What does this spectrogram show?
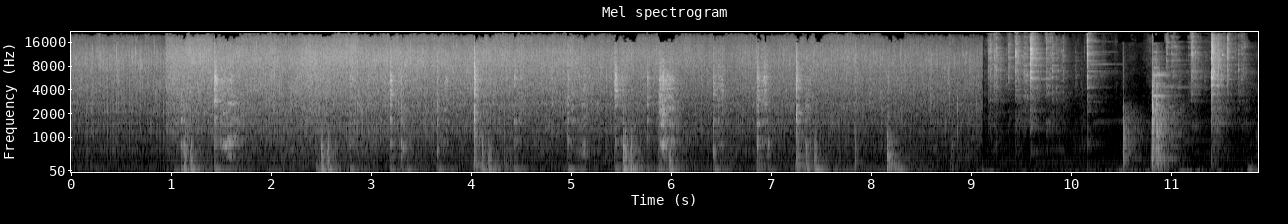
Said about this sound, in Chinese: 肚子饿了？哦，妈这都去给你做饭去。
